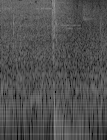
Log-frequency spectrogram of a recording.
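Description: A game sound effect makes a sharp thud.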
